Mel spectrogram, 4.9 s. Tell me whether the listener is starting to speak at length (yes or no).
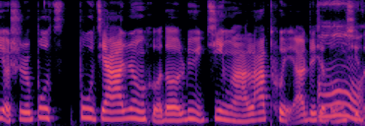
yes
